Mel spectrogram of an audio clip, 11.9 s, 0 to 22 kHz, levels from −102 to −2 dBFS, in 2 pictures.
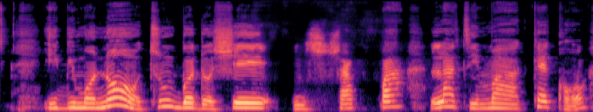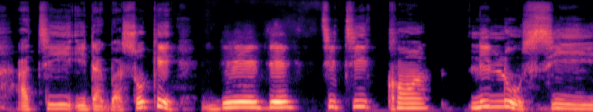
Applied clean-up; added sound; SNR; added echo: neural mask model Resemble Enhance denoiser.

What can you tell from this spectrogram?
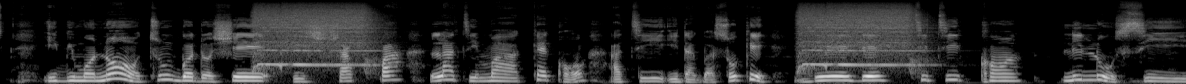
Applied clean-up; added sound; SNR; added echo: none; Mechanisms; 12 dB; none.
